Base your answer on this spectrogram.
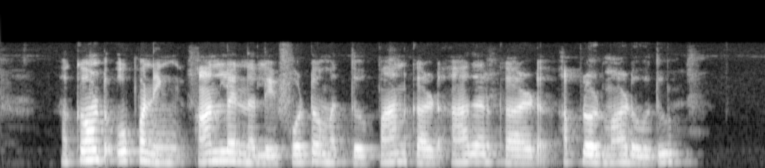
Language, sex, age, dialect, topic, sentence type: Kannada, female, 56-60, Coastal/Dakshin, banking, question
